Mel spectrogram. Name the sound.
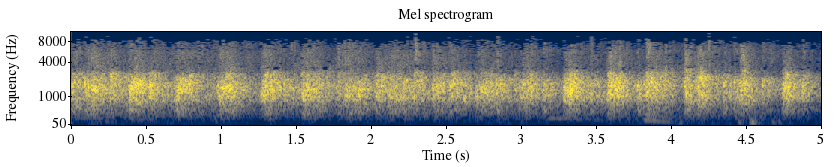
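audience applause and clapping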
